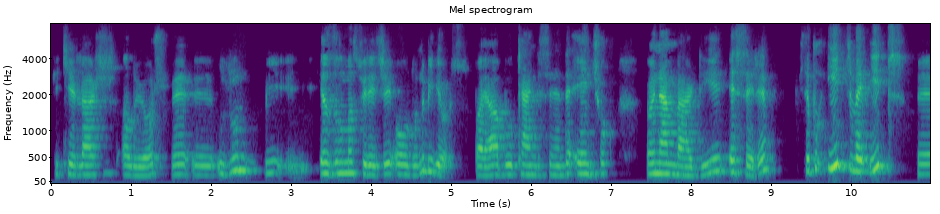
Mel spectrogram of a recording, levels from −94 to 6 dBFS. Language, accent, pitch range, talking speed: Turkish, native, 170-225 Hz, 135 wpm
